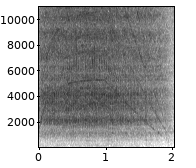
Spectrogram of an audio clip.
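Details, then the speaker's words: Rebuilt Delco starter for Chevrolet 4.6 V6, bench test run on 12 V after reassembly with new solenoid: high even whirring spin about two seconds, smooth wind-down without grinding; starter free-spins normally. "give our starter a test run. This should just run."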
